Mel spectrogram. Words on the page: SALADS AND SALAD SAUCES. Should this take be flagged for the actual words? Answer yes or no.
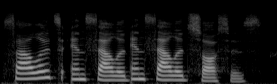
yes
